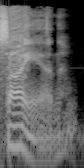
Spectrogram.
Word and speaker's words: cyan: to let me google cayenne real quick it's actually pronounced cyan or is it saiyan it's it's pronounced it's pronounced it's pronounced cyan my whole life i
